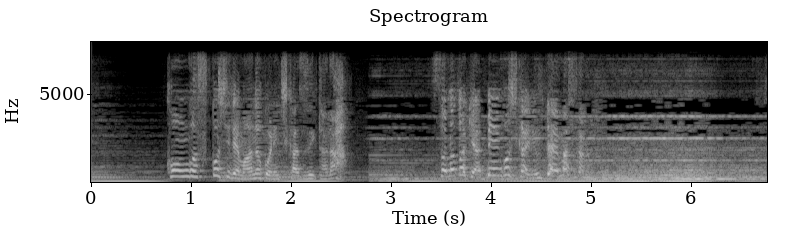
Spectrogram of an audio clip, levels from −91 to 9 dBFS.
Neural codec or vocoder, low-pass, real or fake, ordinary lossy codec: none; 7.2 kHz; real; none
